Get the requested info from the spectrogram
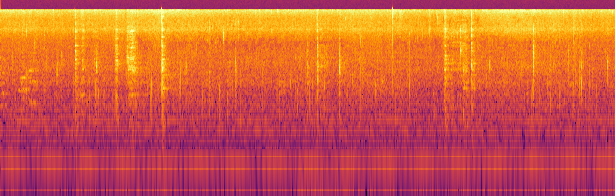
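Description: Noodle-poha cutlets deep-frying in hot oil in a kadhai: a steady, faint sizzle. A metal slotted spoon clicks and scrapes against the pan a few times, the sharpest click about three seconds in.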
